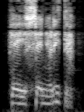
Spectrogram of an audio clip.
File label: Space core babble, es; Hey, señorita.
